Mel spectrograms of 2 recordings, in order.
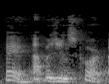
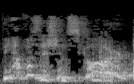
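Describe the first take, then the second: First: Casual, matter-of-fact remark; note it without any alarm; unworried. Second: High-pitched, hammed-up alarm; mock panic. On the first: Acted. Fan who knows the final score, calmly unbothered. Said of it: "No, no, no, he didn't do that. It's kinda like". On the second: Fan seeing the opponent score, mock panic. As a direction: exclaim as if all is lost.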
